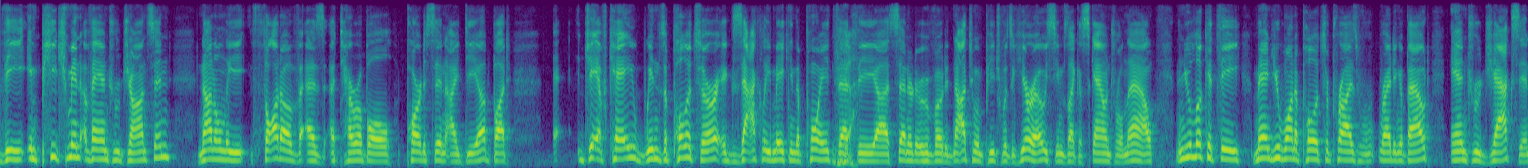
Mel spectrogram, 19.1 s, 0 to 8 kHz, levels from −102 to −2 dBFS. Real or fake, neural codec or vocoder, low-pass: real; none; 7.2 kHz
